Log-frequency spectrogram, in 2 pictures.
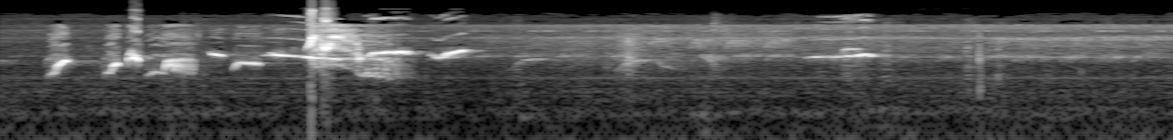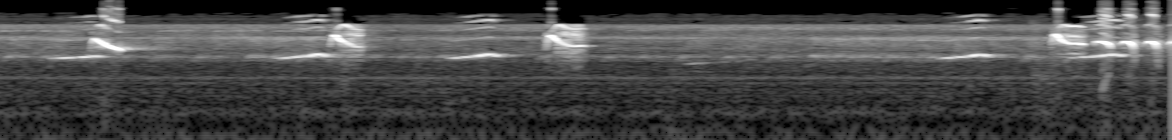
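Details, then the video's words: White-rumped shama, male and female in a captive breeding cage, mating call: sparse short whistled notes spaced a second or more apart after an opening burst, with a faint steady high hiss behind. "PANCINGAN BIRAHI KAWIN MURAI BATU JANTAN DAN MURAI BATU BETINA DIKANDANG PENANGKARAN"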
